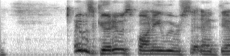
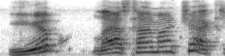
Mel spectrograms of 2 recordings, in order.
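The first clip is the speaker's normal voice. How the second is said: slow, higher, deadpan mom comeback; dry mock assurance; 8 semitones higher, slower than usual. Mom brushing off her son's age question, slow and sly. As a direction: play it slow and sly, humoring the kid. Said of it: "And she's like".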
